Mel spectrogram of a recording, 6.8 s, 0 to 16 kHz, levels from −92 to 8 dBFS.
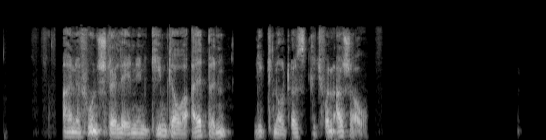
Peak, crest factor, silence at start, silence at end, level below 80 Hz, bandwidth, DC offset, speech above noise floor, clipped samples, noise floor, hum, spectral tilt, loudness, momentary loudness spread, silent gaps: -2 dBFS; 20 dB; 0.8 s; 2.25 s; -58 dBFS; 7.8 kHz; under 0.1%; over 70 dB; under 0.1%; under -90 dBFS; none; -4 dB/octave; -21 LUFS; 12 LU; 2.93-3.18 s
